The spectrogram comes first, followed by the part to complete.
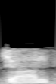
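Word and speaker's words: Jahn: landmark research of Robert John, and that's spelled J-A-H-N, Robert John, and and Brenda Dunn and their colleagues at Princeton University.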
